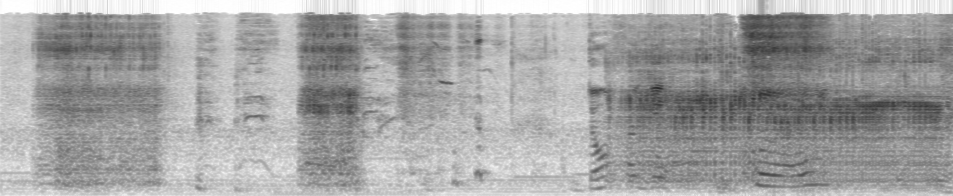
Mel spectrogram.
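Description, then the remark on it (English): Several loud, sputtering fart noises, apparently imitated with a mouth or hands, come in short separate bursts and then one long, drawn-out, rasping blast near the end. “Leave a comment if you can identify whose farts are better.”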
